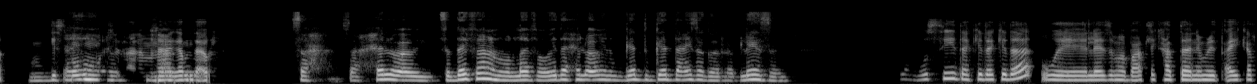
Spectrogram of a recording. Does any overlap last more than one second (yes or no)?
yes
